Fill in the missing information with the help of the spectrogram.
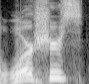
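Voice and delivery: "washers" said with an R, like "worshers"; imitated "washers" with an R before the sh; added R. Coworker copying the boss's speech, R put into "washers". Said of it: "is the way he said".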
